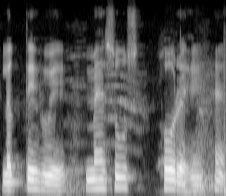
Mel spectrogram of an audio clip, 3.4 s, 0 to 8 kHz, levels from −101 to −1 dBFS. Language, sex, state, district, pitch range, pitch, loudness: Hindi, male, Rajasthan, Bikaner, 110-140 Hz, 125 Hz, -16 LUFS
